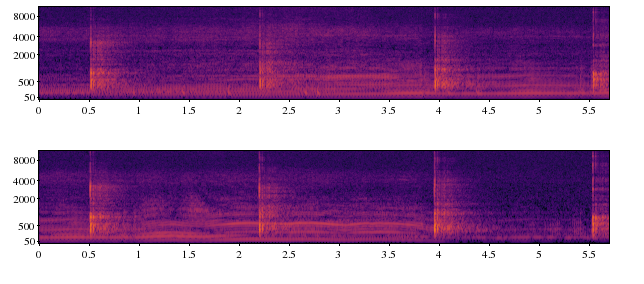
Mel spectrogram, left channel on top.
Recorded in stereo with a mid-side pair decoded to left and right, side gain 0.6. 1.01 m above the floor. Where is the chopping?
70° right, 5.5 m.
